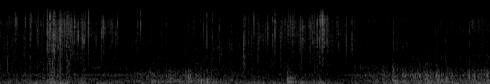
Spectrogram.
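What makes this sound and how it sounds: Long nails scratch across the glass crystals of a rhinestone-covered bikini cup, giving a continuous bright, crinkly scraping with sharp clicking peaks near half a second and again past three seconds. A soft low rumble sits underneath.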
